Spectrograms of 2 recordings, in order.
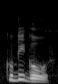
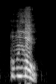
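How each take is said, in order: First: The command is said in a calm, gentle way. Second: The command is said in an urgent, energetic way. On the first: The dog should move slowly to the left. "si je veux par exemple que Koubi, il aille doucement à gauche" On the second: The dog should move fast. "si je veux qu'il aille vite"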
